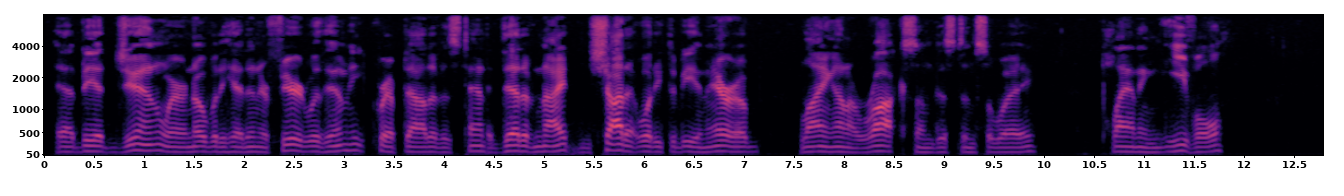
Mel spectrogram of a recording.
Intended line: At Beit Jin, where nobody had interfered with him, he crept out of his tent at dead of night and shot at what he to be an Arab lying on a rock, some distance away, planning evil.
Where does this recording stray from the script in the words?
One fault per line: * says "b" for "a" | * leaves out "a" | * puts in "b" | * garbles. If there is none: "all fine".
all fine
